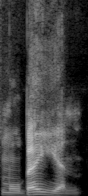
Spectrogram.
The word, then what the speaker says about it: mubin: I think in Arabic the word mubin, the way we pronounce it is not correct, because in Arabic you have bayan, and bayan I now know that it means evidence. So I think what it's saying, it's mubayyan. It should be written as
